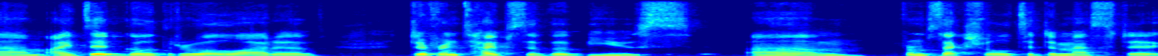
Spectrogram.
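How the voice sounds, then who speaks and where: A woman with a New York accent at a fairly low pitch, ordinary pitch variation and a moderate pace, in a very clean recording with a silent background. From New York City, Brooklyn. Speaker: army veteran and business founder. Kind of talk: interview.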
